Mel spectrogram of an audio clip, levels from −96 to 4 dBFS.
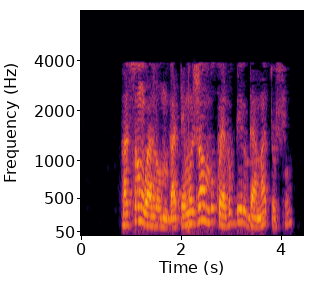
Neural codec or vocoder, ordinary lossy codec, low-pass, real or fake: none; AAC, 16 kbps; 7.2 kHz; real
